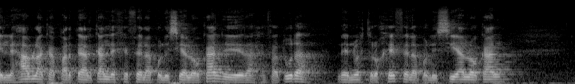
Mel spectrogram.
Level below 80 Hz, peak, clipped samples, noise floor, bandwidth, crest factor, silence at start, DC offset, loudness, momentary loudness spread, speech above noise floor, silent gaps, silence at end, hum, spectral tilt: -48 dBFS; -6 dBFS; under 0.1%; -50 dBFS; 16 kHz; 20 dB; 0 s; under 0.1%; -25 LUFS; 5 LU; 25 dB; none; 0.2 s; none; -4 dB/octave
